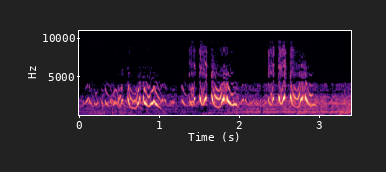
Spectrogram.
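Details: An emperor penguin chick gives three bursts of high, warbling whistles, each a quick run of rising and falling notes about a second long.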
